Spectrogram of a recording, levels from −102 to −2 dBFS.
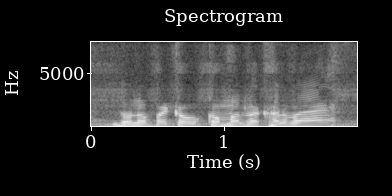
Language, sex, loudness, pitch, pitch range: Bhojpuri, male, -15 LUFS, 190 Hz, 180-190 Hz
